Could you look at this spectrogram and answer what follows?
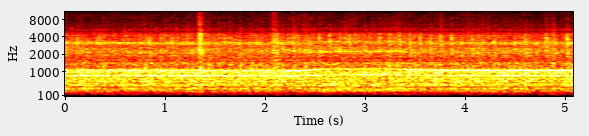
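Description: A sewing machine stitches steadily around a petal on a summer quilt, its fast even motor whir running continuously and close, with no pauses and no talking.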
